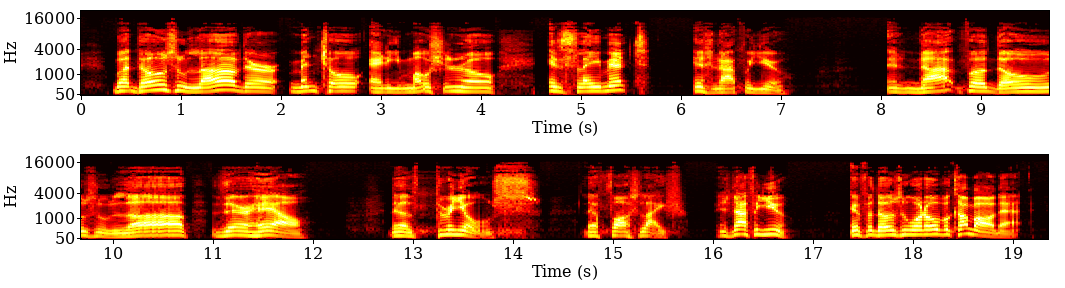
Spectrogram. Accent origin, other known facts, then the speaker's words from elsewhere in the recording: Alabama, United States; Growing up in Alabama, on a plantation, picking cotton, peas and peanuts and corn, and feeding the hogs, bringing the cows to the pasture to milk them and feed them and put them back out.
